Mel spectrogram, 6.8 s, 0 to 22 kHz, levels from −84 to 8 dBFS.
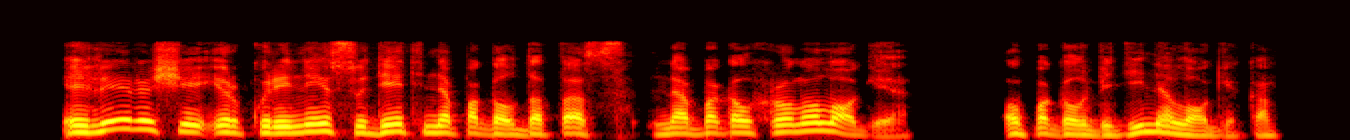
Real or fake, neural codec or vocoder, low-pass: fake; codec, 16 kHz, 4 kbps, X-Codec, WavLM features, trained on Multilingual LibriSpeech; 7.2 kHz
